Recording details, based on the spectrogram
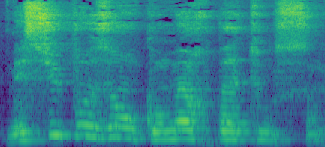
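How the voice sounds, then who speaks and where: Warm, slightly high-voiced man preaching in an echoey room. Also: lively intonation, slow. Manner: conversational, checks in with listeners with little tags and questions. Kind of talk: teaching sermon.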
